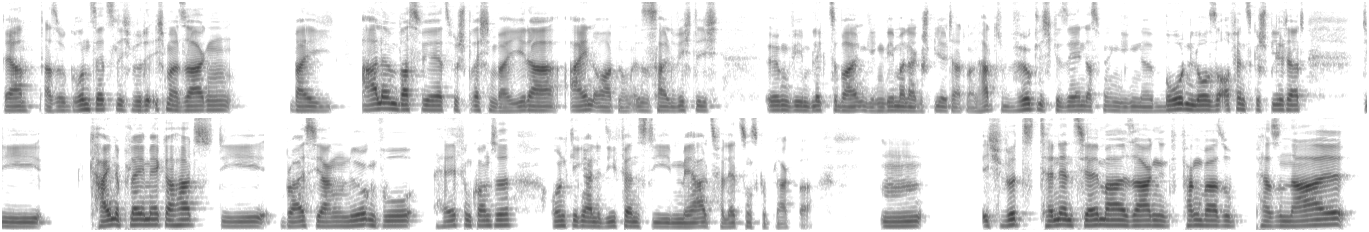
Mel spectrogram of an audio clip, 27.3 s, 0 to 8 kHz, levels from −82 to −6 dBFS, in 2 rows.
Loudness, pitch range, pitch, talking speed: -34 LUFS, 110-130 Hz, 120 Hz, 155 wpm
